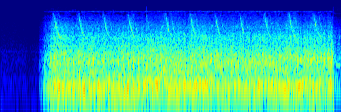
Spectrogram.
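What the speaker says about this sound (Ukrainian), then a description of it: "Цей гвинтокрил знову забрав тяжко поранених вояків." Military helicopter lifting seriously wounded soldiers away from a front-line position in the Donetsk sector, a steady loud rotor and engine roar starting abruptly and holding continuously with rhythmic blade thumps, no talk.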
